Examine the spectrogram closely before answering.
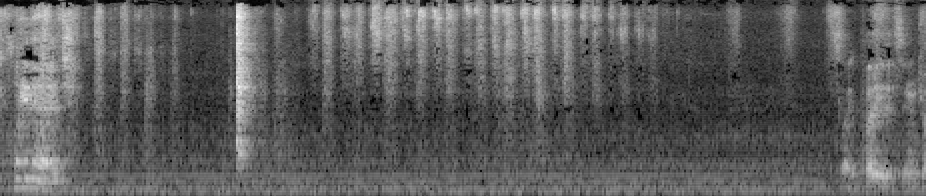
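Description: A small tool scrapes grout with quick, rasping strokes.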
